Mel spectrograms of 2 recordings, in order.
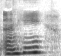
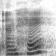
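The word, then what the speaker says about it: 은혜: written in here as Eun-hee, but they say the name means grace. So in Korean that's Eun-hye, not Eun-hee.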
